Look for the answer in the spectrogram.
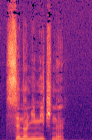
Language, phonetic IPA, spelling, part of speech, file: Polish, [ˌsɨ̃nɔ̃ɲĩˈmʲit͡ʃnɨ], synonimiczny, adjective, Pl-synonimiczny.ogg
